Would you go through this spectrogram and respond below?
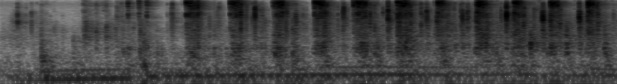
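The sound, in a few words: screwdriver driving screw for artwork hanging hardware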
